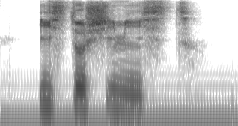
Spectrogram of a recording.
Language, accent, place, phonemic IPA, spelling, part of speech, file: French, France, Lyon, /is.to.ʃi.mist/, histochimiste, noun, LL-Q150 (fra)-histochimiste.wav
- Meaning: histochemist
